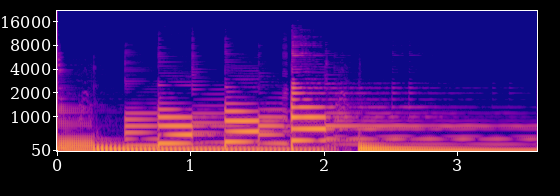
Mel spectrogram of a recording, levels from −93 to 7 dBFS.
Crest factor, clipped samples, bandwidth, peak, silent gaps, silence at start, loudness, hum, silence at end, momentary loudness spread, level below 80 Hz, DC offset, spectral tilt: 18 dB; under 0.1%; 6.6 kHz; -4 dBFS; none; 0 s; -23 LUFS; none; 0 s; 10 LU; -26 dBFS; under 0.1%; -9.5 dB/octave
